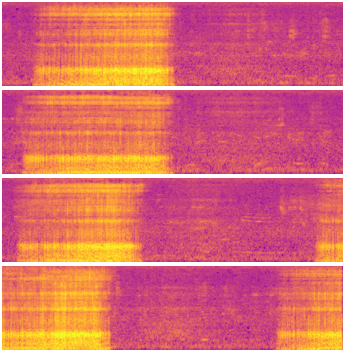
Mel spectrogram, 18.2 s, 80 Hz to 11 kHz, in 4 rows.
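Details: Loud, rough snores on each breath in, about 15 a minute, with quiet pauses between; adult man's heavy habitual snoring, loud every night, recorded by his wife beside him.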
